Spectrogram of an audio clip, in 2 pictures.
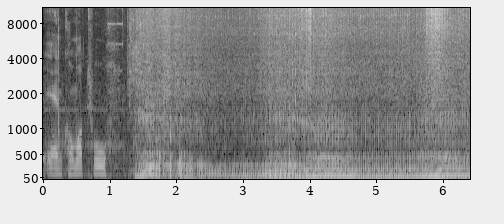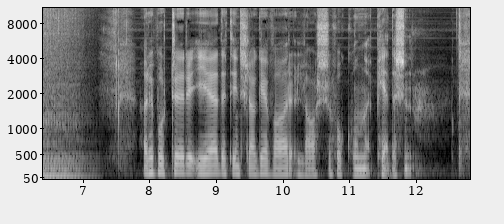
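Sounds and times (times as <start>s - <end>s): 
speech: 0.0s - 2.5s, 7.9s - 12.8s
Porsche car engine revving: 1.3s - 7.2s.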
